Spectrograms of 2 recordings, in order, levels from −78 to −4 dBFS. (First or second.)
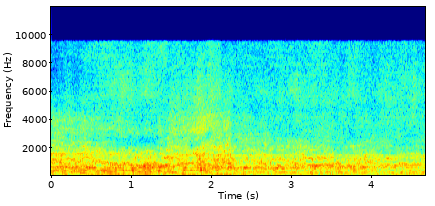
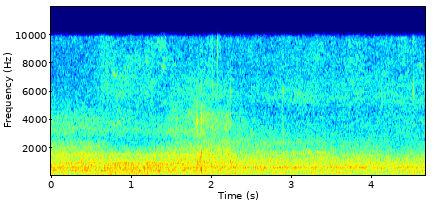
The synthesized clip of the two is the first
